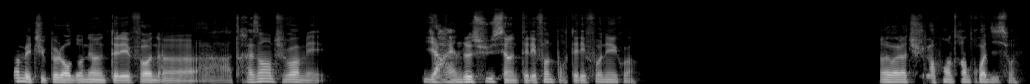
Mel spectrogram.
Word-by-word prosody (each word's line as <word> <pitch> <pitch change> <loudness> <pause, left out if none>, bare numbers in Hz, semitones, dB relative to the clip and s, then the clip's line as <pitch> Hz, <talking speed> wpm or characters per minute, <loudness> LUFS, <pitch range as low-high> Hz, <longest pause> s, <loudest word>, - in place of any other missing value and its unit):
Non, 150 - +3
mais 130 -4 +5
tu 105 - -4
peux 110 - +2
leur 105 -1 +7
donner 105 +1 0
un 105 -1 +2
téléphone, 95 +1 +3
heu, - - -5
à 85 -1 -6
13 115 +3 -3
ans, 140 -1 +3
tu 120 -4 -9
vois? 115 0 +3
Mais 90 -2 -7 1.0
il 120 - -7
y - - +5
a - - +3
rien 110 -1 -1
dessus. 120 +3 +2
C'est 125 - -1
un 100 - +1
téléphone 100 +4 -1
pour 90 -2 -11
téléphoner, 110 +3 -2
quoi. 90 -3 -10 2.4
Ouais, 110 +1 +2
voilà, 110 0 +4
tu 110 - -8
leur 100 -1 -2
prends 110 +1 0
3310, 105 -2 -2
ouais. 95 - -9
105 Hz, 190 wpm, -24 LUFS, 95-110 Hz, 2.4 s, leur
